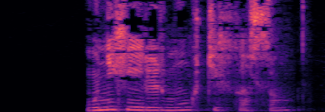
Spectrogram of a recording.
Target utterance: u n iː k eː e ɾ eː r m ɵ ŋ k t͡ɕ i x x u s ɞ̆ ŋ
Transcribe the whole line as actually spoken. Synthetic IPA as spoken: u n iː x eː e ɾ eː r m ɵ ŋ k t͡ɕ i x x ɔ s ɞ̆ ŋ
